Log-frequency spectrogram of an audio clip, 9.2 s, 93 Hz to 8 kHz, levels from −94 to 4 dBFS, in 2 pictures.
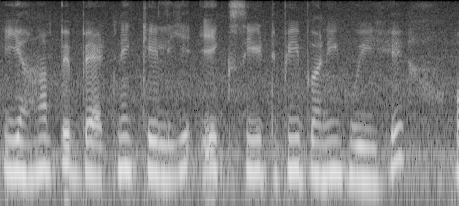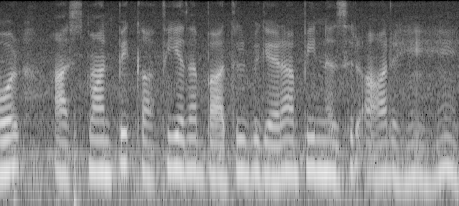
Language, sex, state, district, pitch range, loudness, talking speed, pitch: Hindi, female, Punjab, Pathankot, 180-200 Hz, -18 LUFS, 150 wpm, 190 Hz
